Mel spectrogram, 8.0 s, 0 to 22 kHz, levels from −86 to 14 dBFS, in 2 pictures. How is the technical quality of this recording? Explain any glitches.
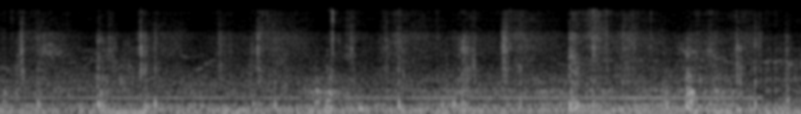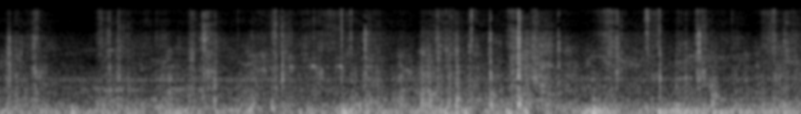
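No technical glitches can be heard anywhere in the recording. Nothing in it calls for an explanation.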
